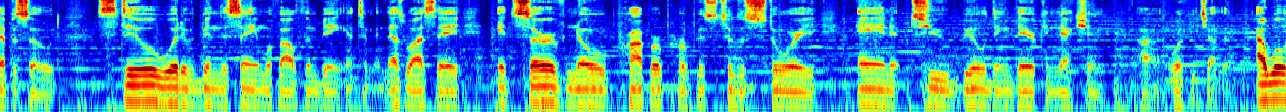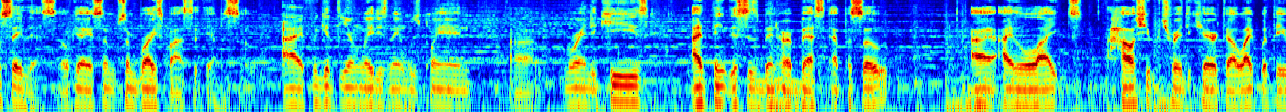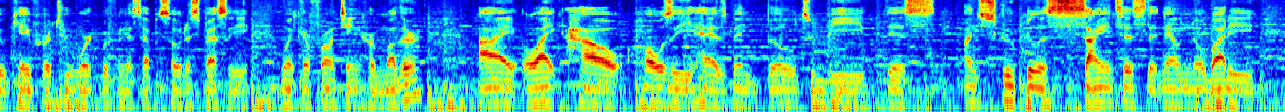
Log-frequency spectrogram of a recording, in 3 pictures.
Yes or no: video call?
no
